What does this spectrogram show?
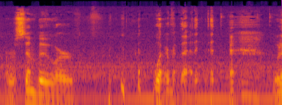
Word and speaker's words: Simbel: 230 miles away from Abu Simba, or Simbu, or whatever that is. What is it? Simbel. Like cymbals, like on a drum set, except it's not spelled the same way.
